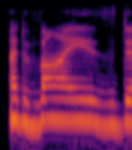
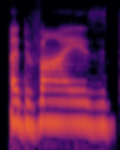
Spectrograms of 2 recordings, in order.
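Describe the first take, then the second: No difference in how they are said.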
